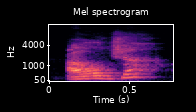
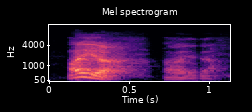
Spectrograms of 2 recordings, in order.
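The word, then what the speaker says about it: Aija: Alja? Alia? Aya. Aya. Yeah. I've got a Latvian at work that told me that's how it's pronounced.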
